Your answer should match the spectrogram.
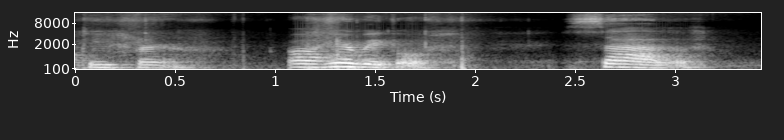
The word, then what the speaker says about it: Saille: Sal, which is actually my nickname, which is funny enough. But this is spelled Saille, which is the Irish for the willow tree.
